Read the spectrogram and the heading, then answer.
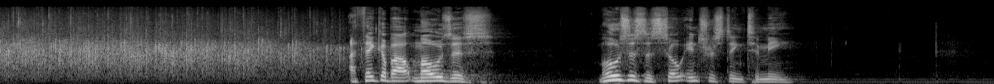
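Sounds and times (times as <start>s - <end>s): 
audience clapping: 0.0s - 3.9s
speech: 3.5s - 5.0s, 6.0s - 8.0s.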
